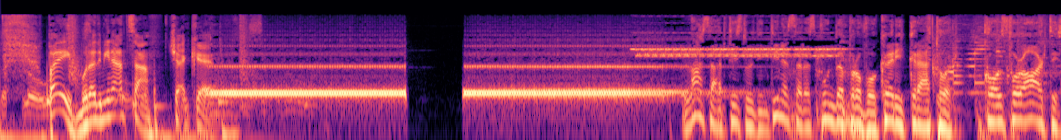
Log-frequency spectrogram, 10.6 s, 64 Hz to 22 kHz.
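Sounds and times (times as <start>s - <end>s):
speech: 0.4s - 2.6s, 6.8s - 10.6s
telephone ringback tone before call: 2.1s - 8.5s.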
